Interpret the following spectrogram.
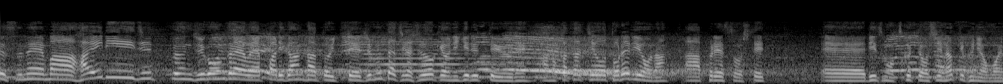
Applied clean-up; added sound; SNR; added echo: none; none; none; none.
